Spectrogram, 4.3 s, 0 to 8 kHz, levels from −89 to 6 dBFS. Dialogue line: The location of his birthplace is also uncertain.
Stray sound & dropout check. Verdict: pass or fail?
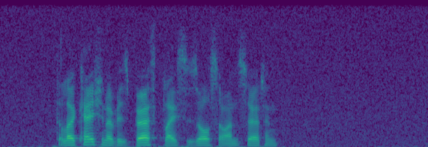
pass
